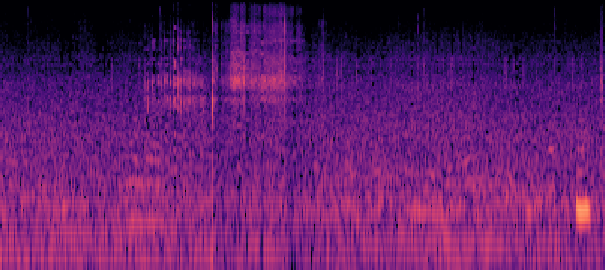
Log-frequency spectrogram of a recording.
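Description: Outdoor background with faint, distant voices and a brief rustling hiss about two seconds in.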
